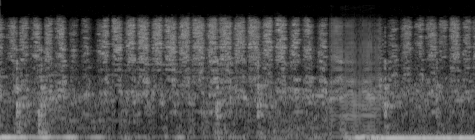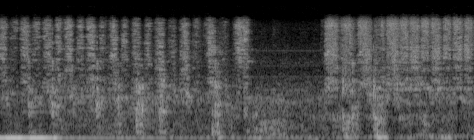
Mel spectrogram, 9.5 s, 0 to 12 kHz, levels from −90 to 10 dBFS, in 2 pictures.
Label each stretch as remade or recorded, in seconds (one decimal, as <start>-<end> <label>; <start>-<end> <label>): 0.0-3.3 recorded; 3.3-3.8 remade; 3.8-9.5 recorded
